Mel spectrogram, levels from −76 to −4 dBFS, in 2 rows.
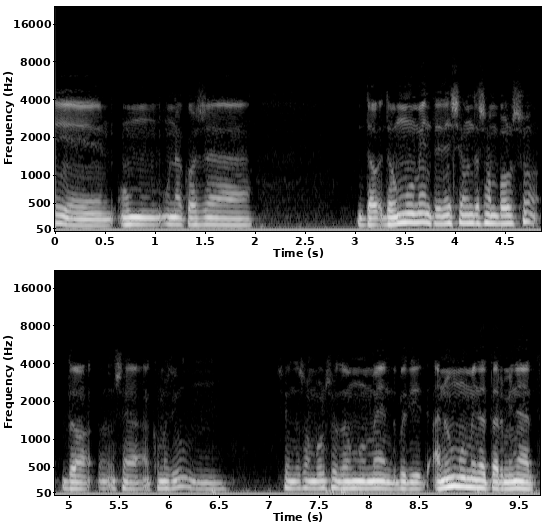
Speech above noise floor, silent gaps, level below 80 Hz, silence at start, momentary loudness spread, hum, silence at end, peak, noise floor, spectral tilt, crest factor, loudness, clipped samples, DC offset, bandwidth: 32 dB; none; -44 dBFS; 0 s; 12 LU; none; 0 s; -6 dBFS; -50 dBFS; -10.5 dB/octave; 14 dB; -19 LUFS; under 0.1%; 2%; 4.9 kHz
